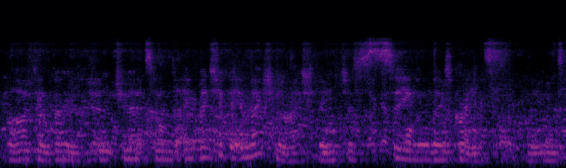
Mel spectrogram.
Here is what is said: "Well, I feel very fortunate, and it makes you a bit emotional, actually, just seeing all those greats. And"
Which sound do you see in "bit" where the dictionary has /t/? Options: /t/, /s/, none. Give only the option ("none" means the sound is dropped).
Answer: none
